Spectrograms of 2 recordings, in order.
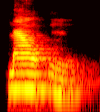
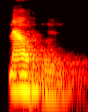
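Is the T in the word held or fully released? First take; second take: held; held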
